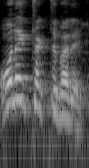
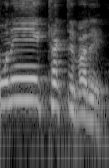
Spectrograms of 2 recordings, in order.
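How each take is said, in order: The two takes are said the same way.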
